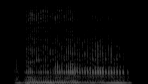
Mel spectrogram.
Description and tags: Wood Floor Rubbing 1 6
Design, Floor, Parquet, Real, Sneaking, Sound, Step, Walking, Wood, Wooden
